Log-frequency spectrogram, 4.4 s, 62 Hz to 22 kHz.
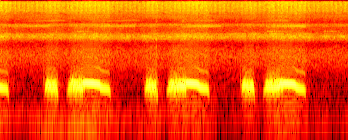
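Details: Two-note cooing from a big, fine-looking dove. Each short clipped note is followed by a longer, drawn-out falling coo, and the pair repeats about every 1.3 seconds, three times.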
